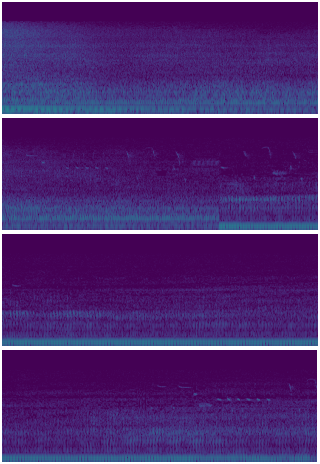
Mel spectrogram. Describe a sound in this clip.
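A small propeller plane's engine drones steadily as the plane flies in low and lands.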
